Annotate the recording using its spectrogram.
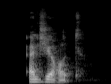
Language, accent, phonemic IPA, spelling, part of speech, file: French, France, /al.ʒə.ʁɔt/, algeroth, noun, LL-Q150 (fra)-algeroth.wav
- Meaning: algarot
